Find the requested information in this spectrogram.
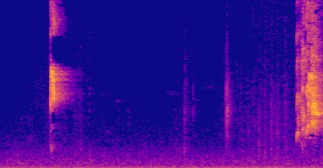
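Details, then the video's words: Pair of lovebirds talking to each other, recorded in stereo through two external microphones: one thin, shrill chirp, a pause with faint ticks, then a loud harsh burst of squeaky calls at the end. "Lovebird Sounds"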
